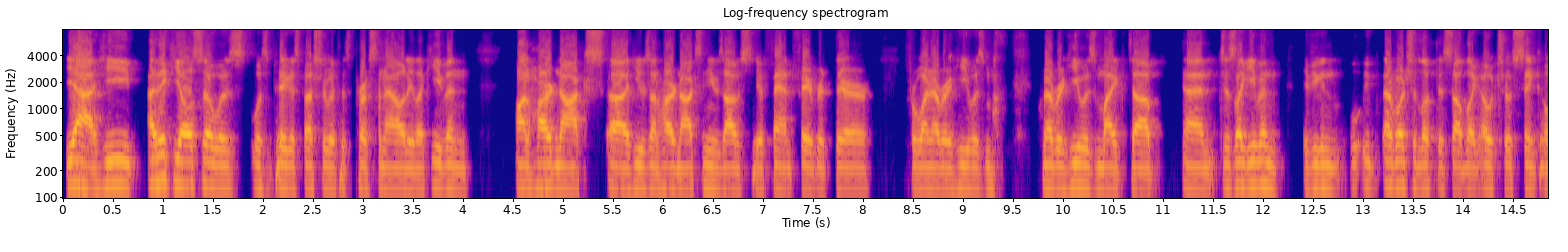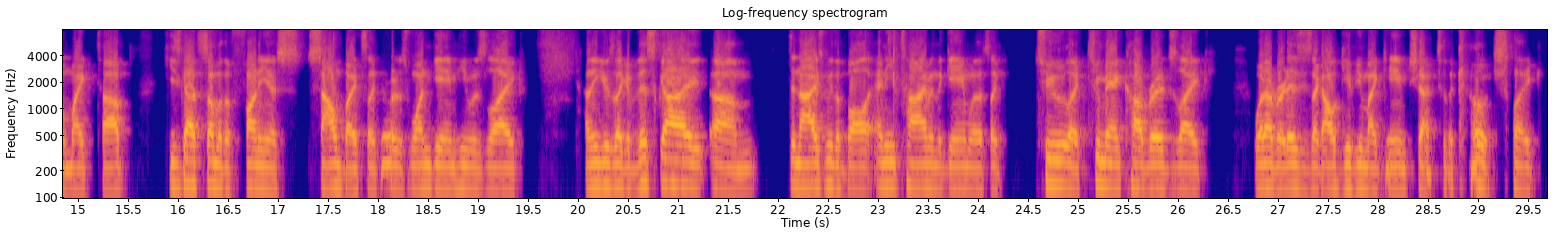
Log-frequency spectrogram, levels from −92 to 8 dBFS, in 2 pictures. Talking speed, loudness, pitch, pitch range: 240 wpm, -15 LUFS, 115 Hz, 110-120 Hz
